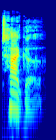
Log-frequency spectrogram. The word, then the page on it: tagger: British English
